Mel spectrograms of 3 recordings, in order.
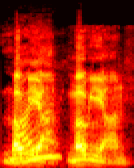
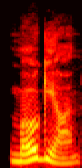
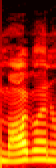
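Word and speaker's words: Mogollon: Mo Mogon. Mogon. Yeah, dude. I say I've been saying Mlin Rim forever.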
